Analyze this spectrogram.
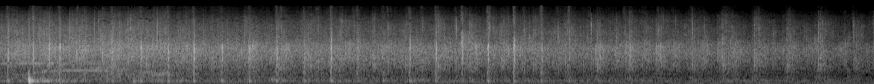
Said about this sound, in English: Can we please have one more round of applause for all of our scholarship recipients, as well as all of our graduates of St. Paul Baptist Church.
